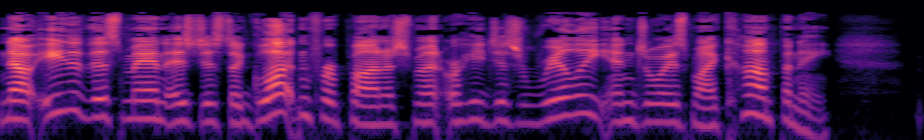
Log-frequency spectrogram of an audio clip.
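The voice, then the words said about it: Southern American accent. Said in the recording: “I'm a fan of your Southern accent.”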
